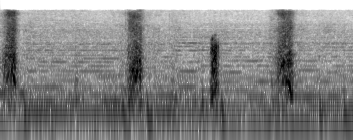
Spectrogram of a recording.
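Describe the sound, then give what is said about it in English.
A zipper being pulled closed on a mailbag in four short, raspy strokes, roughly half a second to a second apart, moderately loud, with no talking. “go ahead and zip that mailbag back up for us, buddy.”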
